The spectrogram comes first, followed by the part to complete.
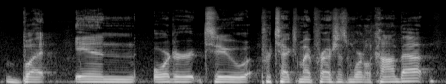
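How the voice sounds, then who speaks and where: A podcast co-host talks movies casually, blunt and full of swearing. His mid-range voice holds a level tone at a slow pace.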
